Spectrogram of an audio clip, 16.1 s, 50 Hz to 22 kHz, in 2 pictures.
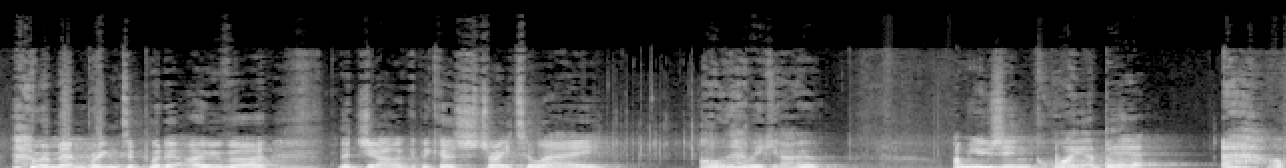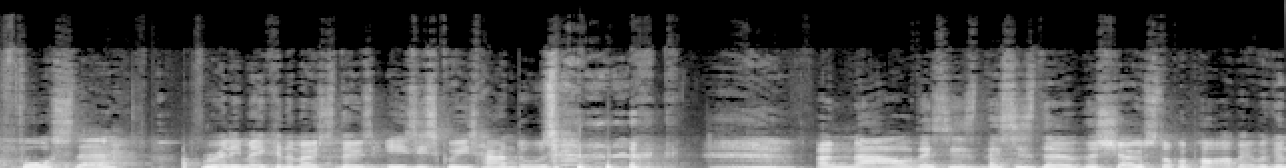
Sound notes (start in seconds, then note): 11.5 chuckles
